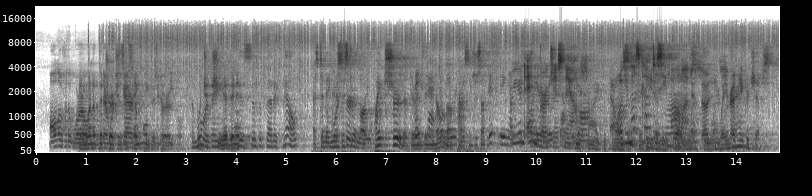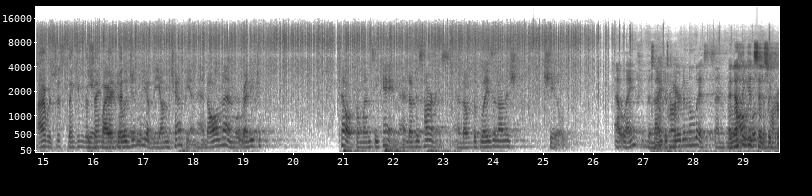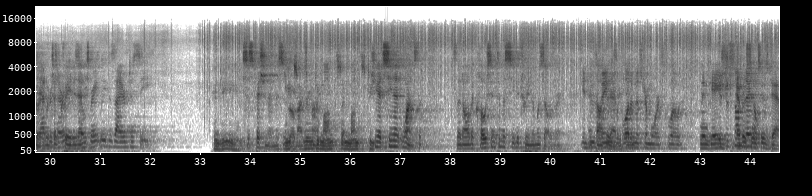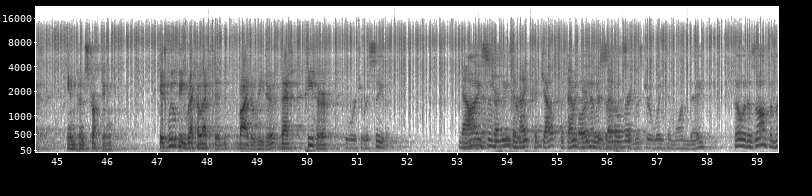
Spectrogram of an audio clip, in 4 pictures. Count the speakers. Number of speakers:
ten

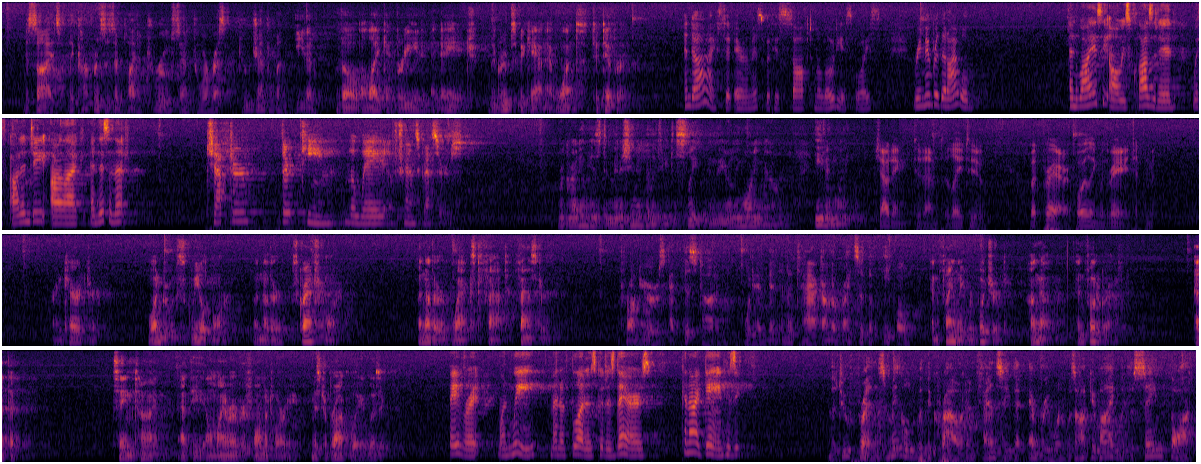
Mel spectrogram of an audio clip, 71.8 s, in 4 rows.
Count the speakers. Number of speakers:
seven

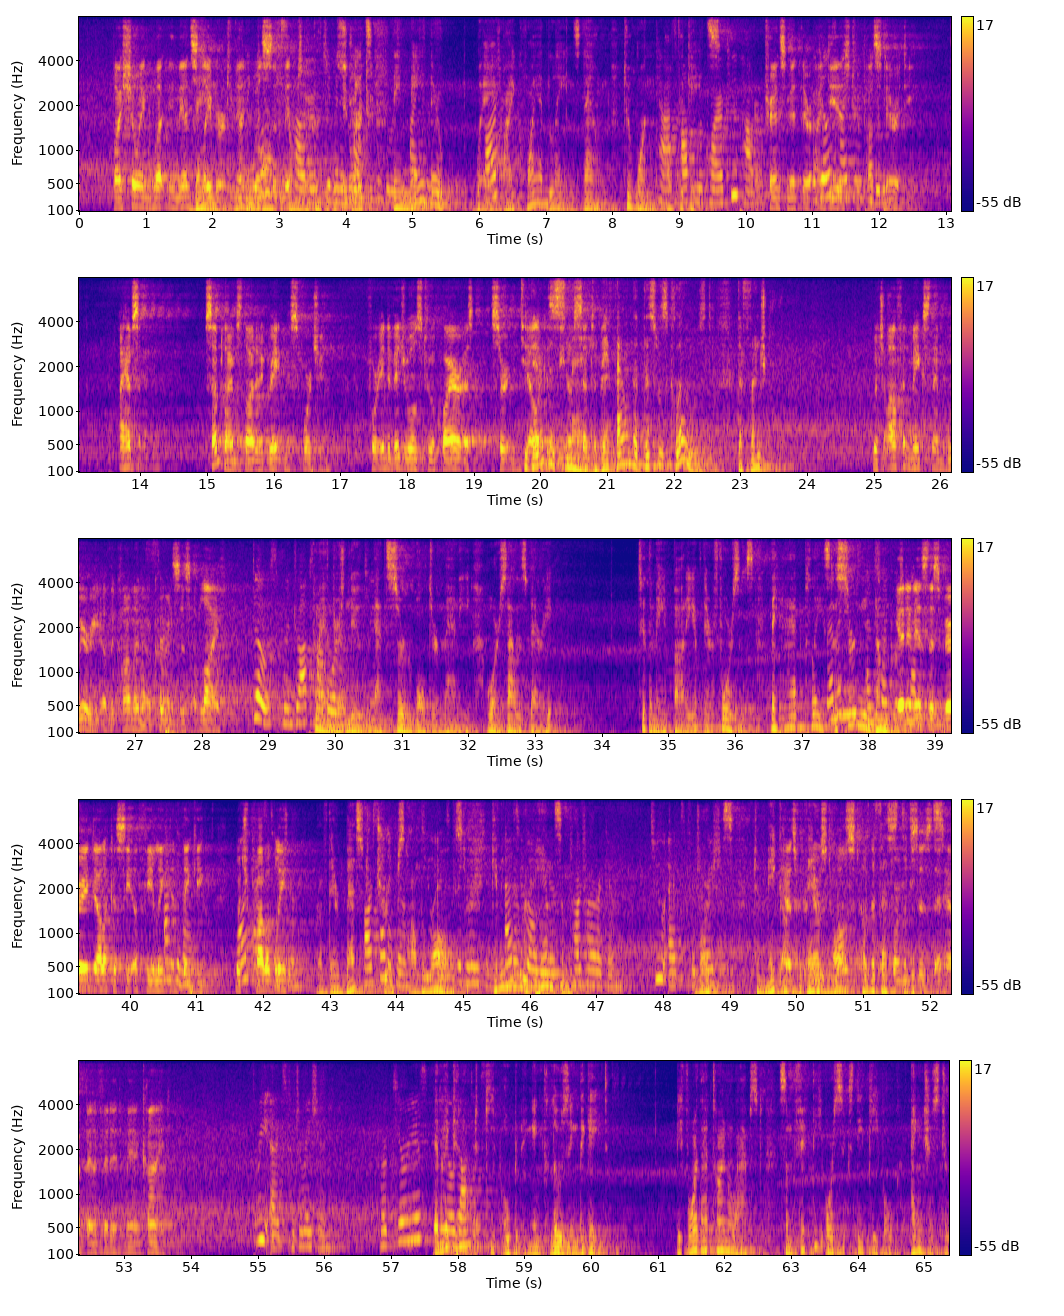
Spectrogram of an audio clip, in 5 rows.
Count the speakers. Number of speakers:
three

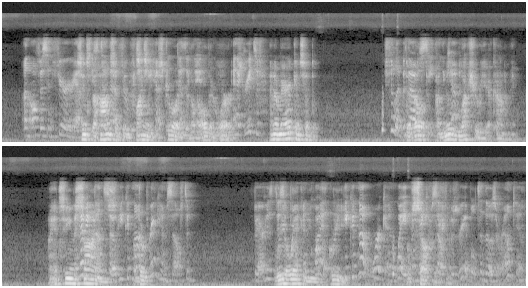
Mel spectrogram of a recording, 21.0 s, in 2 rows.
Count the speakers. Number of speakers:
two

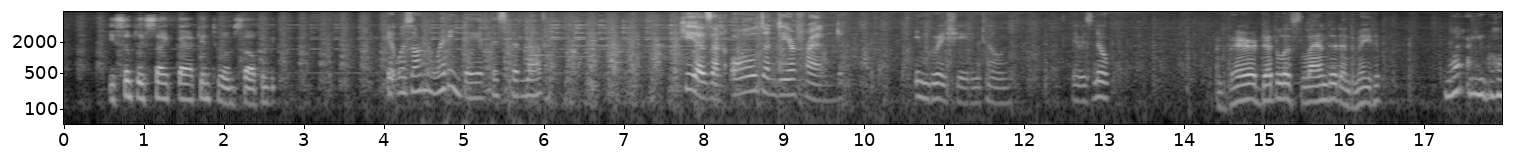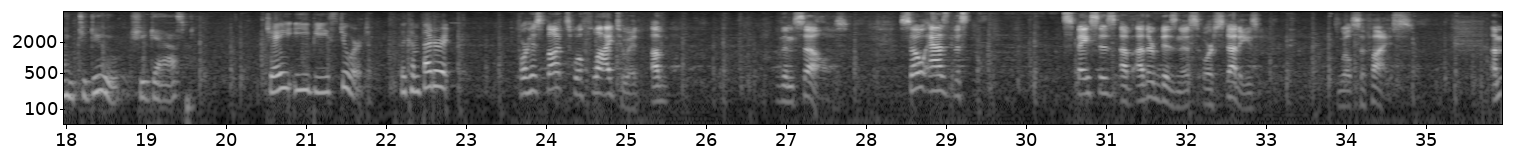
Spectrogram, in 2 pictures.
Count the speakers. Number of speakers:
eight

